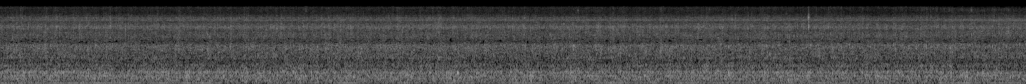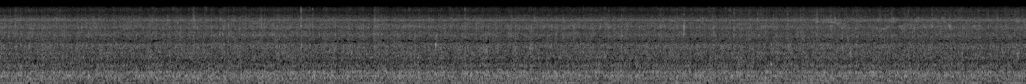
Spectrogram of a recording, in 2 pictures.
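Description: Steady rush of a shallow forest stream's flowing water, with a low rumble underneath.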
